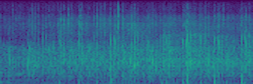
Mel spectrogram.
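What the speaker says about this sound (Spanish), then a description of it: "Dan un aplauso al Señor." Brief, quiet applause from a church congregation clapping to praise the Lord, with a few distinct hand claps audible within the soft, distant clatter.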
